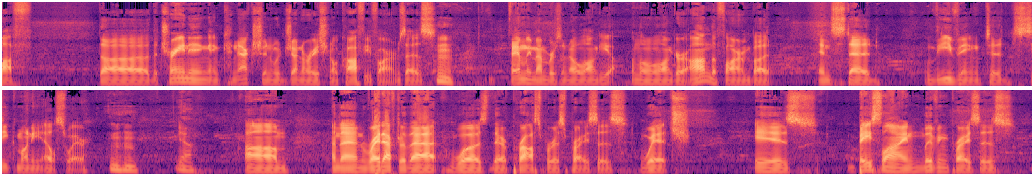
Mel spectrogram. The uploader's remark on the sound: I found myself on a last-minute flight to Boston for the SCA Expo this year. Host an open-mic style interview with any coffee loving person I could find.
